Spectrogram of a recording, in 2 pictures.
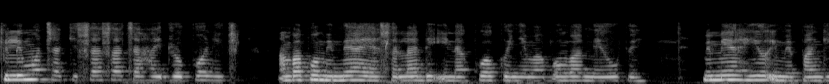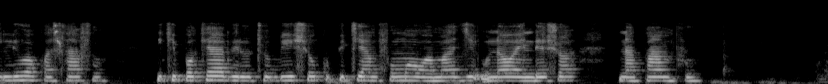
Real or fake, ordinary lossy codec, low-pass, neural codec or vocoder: real; Opus, 32 kbps; 7.2 kHz; none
